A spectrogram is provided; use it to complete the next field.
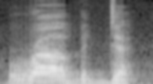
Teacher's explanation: All I did was add a voiced D sound at the end. Rubbed. It's not rubbed with an unvoiced T.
